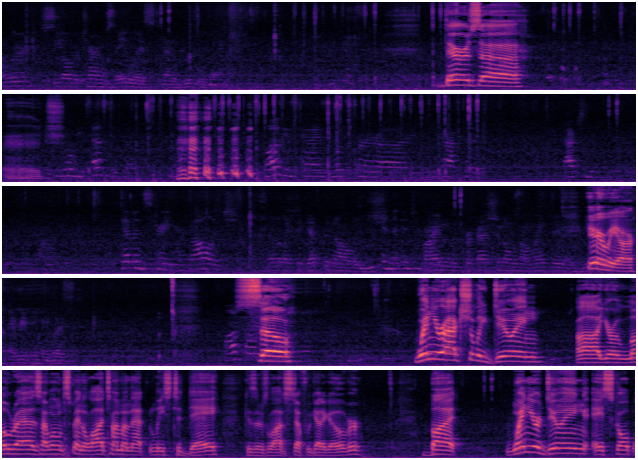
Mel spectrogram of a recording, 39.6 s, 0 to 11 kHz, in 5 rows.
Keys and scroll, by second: 3.4-7.7 typing, 8.8-13.9 typing.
